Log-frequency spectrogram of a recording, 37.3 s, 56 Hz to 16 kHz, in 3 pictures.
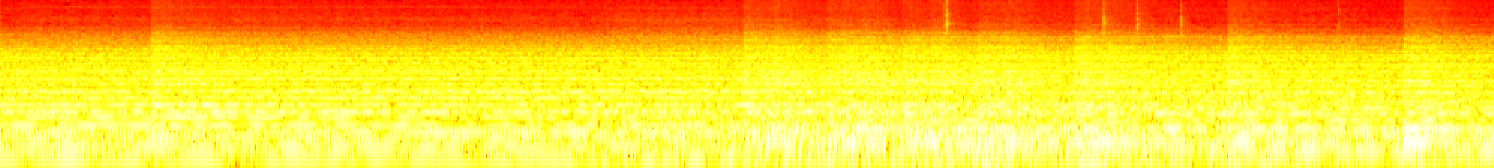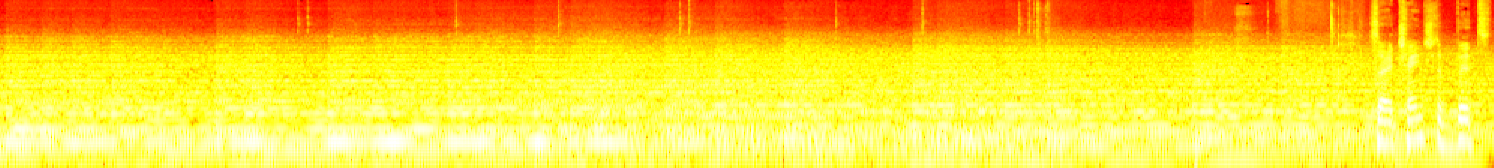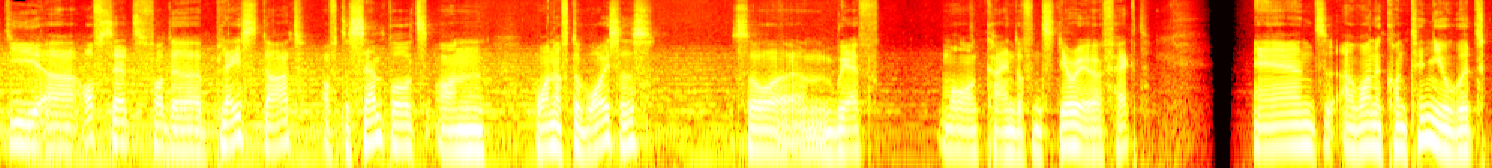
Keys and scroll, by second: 21.0 space.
